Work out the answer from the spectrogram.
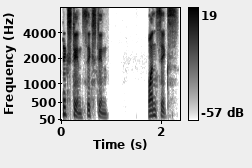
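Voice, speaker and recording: A man's voice: mid-range voice, animated, slow pace, fairly bright tone, no echo, clean studio sound. A man from India with an Indian English accent, hosting a friendly, teasing English practice chat over a video call and repeating his questions. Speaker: conversation practice host.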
